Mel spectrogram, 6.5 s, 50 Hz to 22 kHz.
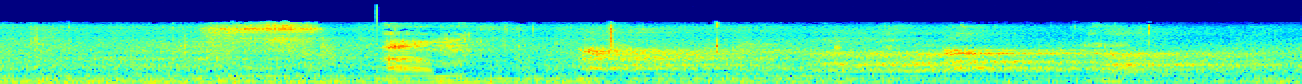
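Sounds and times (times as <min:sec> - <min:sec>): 
loud rumble of passing highway traffic: 0:00.0 - 0:06.5
dog barking and yelping beneath a highway: 0:02.9 - 0:06.5.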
